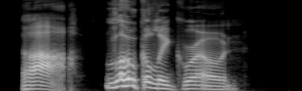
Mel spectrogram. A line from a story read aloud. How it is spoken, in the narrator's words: he said with a raspy chuckle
